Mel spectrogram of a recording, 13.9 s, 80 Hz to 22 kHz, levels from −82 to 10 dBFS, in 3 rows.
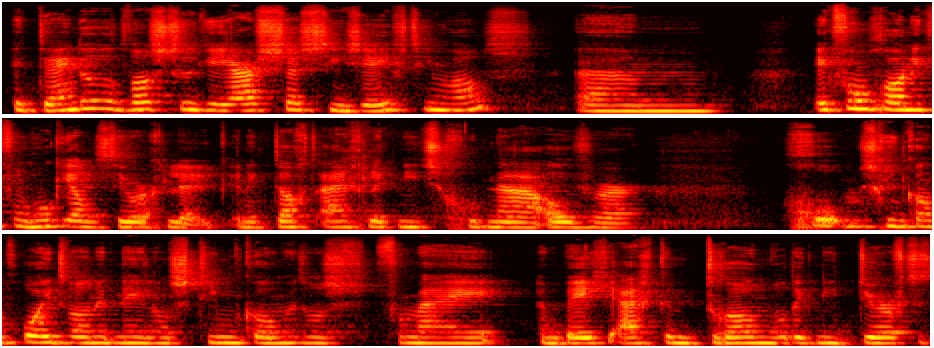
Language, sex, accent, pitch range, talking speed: Dutch, female, Dutch, 185-215 Hz, 240 wpm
